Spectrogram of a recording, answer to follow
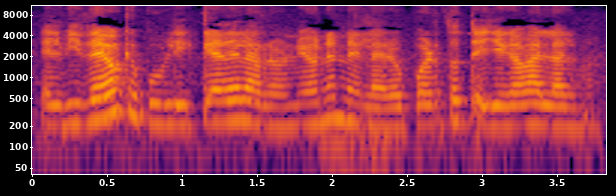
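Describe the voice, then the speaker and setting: Calm woman reading a book aloud. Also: medium pitch, slight background noise. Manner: calm, measured reading with small self-corrections. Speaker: book club reader.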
